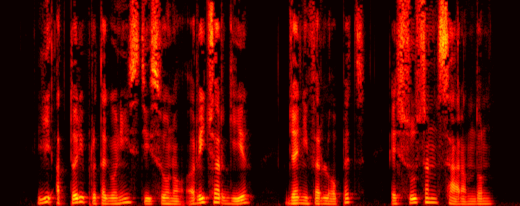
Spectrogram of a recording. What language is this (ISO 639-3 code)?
ita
